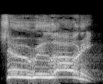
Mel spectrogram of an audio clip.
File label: inform reloading, US; battlechatter; english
